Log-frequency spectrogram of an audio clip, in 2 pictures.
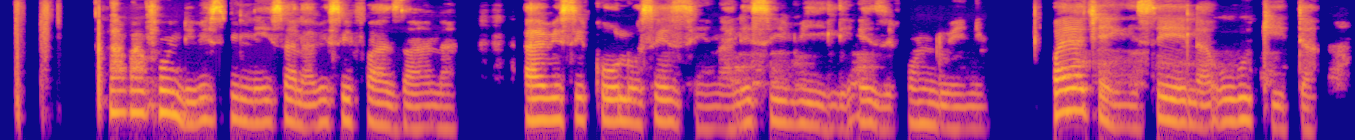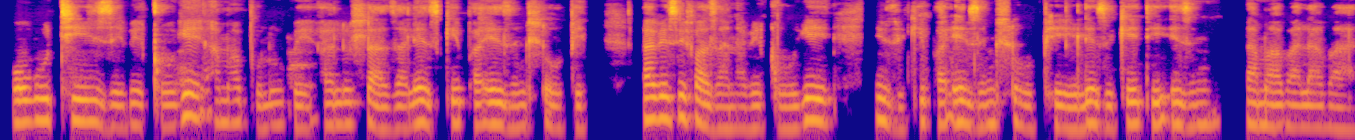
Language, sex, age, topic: North Ndebele, female, 50+, education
